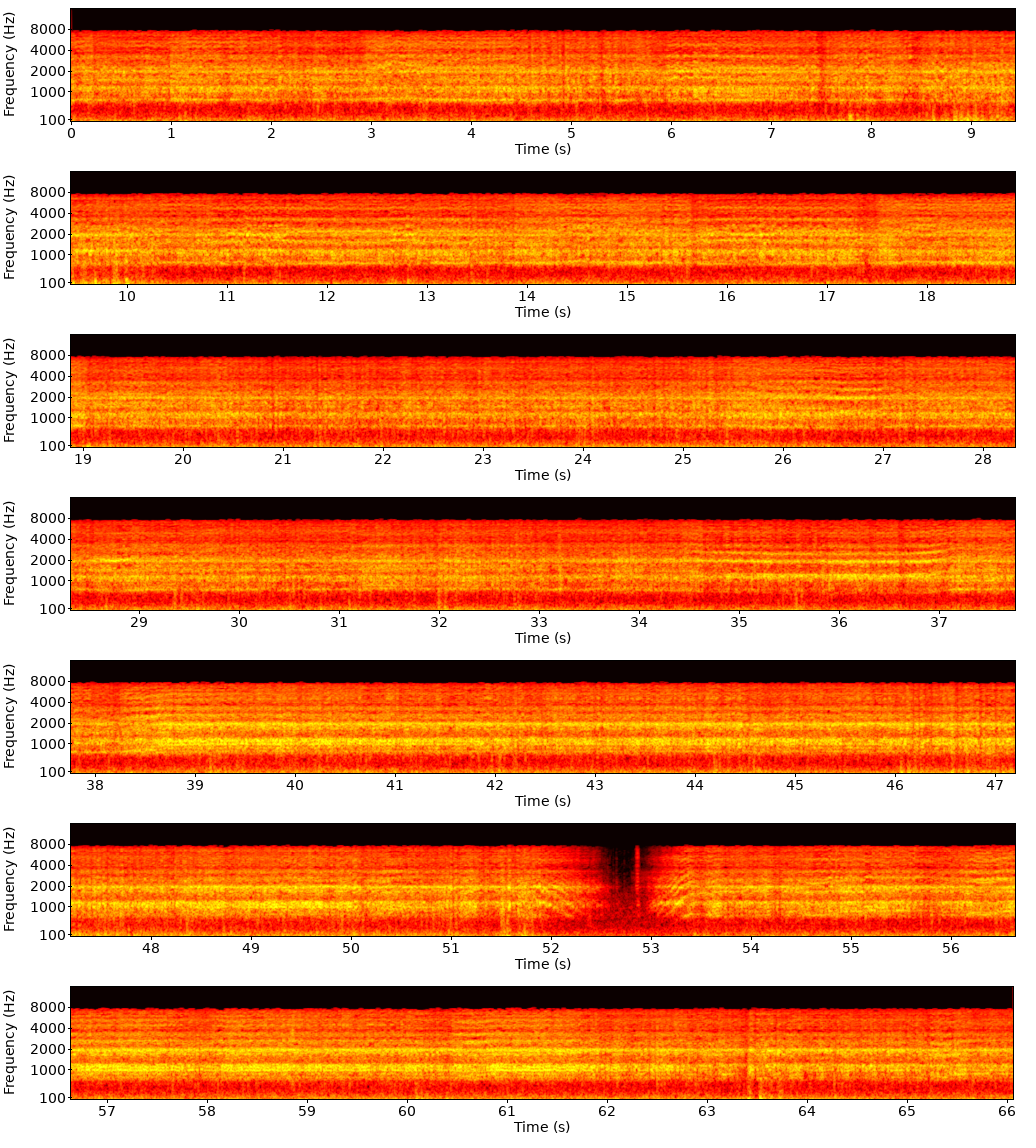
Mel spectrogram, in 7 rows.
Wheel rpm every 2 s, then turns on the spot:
200, 200, 190, 200, 190, 200, 200, 200, 200, 200, 200, 200, 200, 190, 190, 200, 200, 170, 180, 220, 230, 230, 230, 240, 240, 210, 90, 220, 230, 230, 230, 230, 230.
none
